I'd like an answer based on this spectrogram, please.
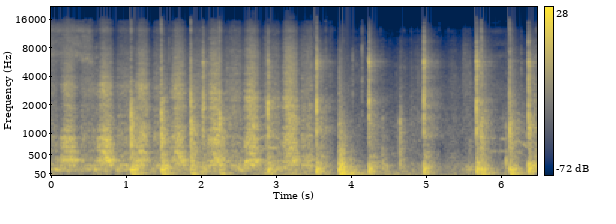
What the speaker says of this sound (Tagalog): Tumunog na ang lagari, gabas.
